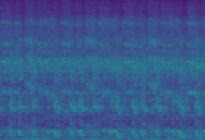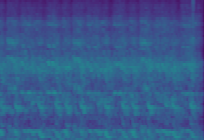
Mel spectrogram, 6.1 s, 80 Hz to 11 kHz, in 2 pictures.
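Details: Ford Powerstroke diesel with reman injectors and new aftermarket harness, bogging and hard to start: slow, labored cranking at about four beats a second that never catches, no codes, 20–35 lb oil pressure; batteries too weak to spin it fast enough to fire.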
